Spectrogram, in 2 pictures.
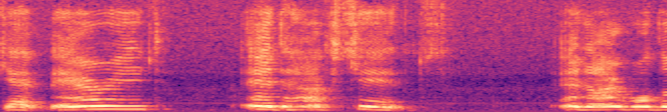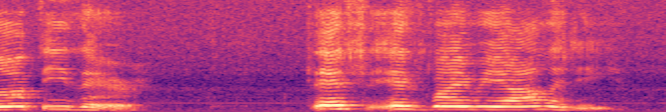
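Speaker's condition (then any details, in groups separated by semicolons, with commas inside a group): Spinal muscular atrophy type 2; type 2, genetic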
